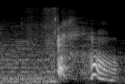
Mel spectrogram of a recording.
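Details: Single sharp sneeze over low background noise, followed by a brief voiced sound, from someone who says they also have rhinitis; sneezing.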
